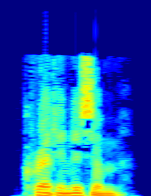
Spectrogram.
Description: Cretinism \Cre"tin*ism\ (kr[=e]"t[i^]n*[i^]z'm), n. [F.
